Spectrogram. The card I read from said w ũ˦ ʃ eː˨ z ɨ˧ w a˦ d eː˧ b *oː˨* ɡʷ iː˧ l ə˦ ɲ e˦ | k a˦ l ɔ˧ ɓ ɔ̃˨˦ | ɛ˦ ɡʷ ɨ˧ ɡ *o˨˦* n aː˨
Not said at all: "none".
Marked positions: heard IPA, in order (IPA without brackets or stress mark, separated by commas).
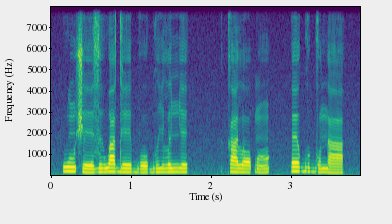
oː˨, o˨˦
